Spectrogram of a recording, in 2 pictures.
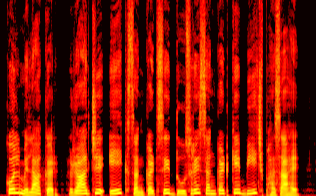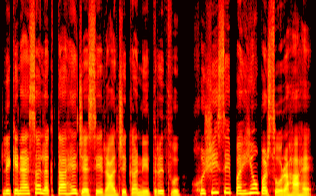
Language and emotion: Hindi, neutral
